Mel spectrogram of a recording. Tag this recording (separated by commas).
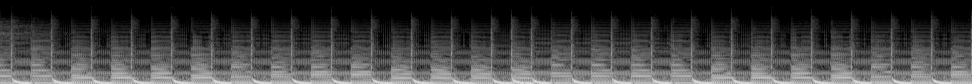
Electronic music, Techno, Music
